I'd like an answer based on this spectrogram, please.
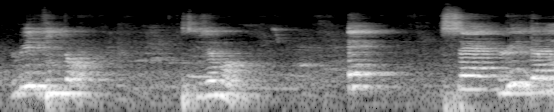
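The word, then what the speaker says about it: Louis Vuitton: image tout cher pourquoi parce qu'il travaille il n'est pas employé il travaille l'histoire de Louis Vieton c'est comme ça on prononce Louis Viton excusez-moi et c'est l'une des marques de sac des gens qui vivent dans le luxe.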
